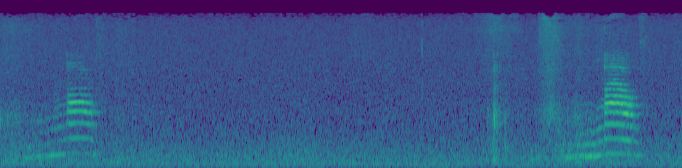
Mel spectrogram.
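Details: Morning wake-up meows from Tigger, a house cat who pesters his owners in bed before the alarm clock goes off: one short meow near the start, a long silent gap with a faint thump, then a louder closing meow.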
